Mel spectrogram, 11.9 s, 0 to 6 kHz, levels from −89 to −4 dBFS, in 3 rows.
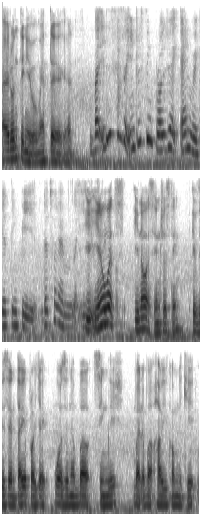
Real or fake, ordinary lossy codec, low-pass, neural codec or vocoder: real; none; 5.4 kHz; none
